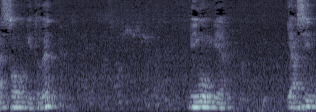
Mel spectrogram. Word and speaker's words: Yasin: Yasin bacanya yasa.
